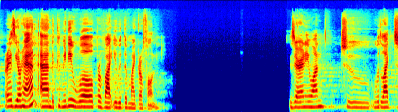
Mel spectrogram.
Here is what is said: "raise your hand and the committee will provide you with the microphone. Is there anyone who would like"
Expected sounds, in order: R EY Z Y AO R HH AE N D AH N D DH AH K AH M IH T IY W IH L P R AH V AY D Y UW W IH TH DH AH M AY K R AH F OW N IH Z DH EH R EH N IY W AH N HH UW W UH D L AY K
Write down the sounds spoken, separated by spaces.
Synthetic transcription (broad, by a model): R EY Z Y AO R HH AE N D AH N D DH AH K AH M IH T IY W IH L P R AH V AY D Y UW W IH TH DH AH M AY K R AH F OW N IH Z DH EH R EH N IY W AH N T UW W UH D L AY K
